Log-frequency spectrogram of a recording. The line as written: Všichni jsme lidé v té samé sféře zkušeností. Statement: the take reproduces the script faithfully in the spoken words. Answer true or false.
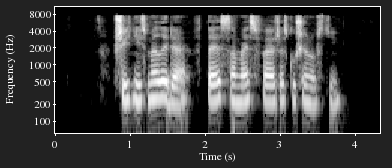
true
